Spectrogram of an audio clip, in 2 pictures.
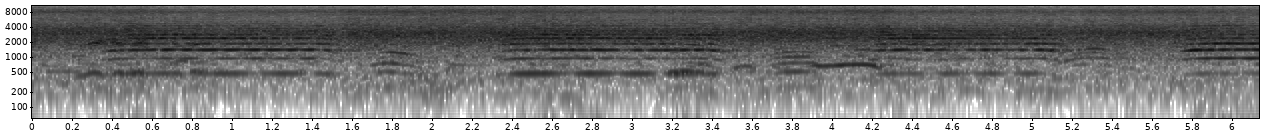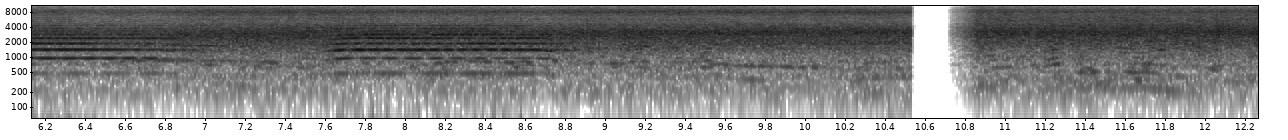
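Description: Steady rushing of a waterfall and its blowing spray. Over it, a flat, high, steady tone sounds for about a second at a time, roughly every two seconds, five times, then stops. A brief dropout comes near the end.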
